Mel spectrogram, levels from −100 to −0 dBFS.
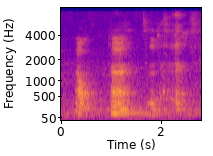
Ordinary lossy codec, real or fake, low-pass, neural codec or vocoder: AAC, 32 kbps; real; 7.2 kHz; none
